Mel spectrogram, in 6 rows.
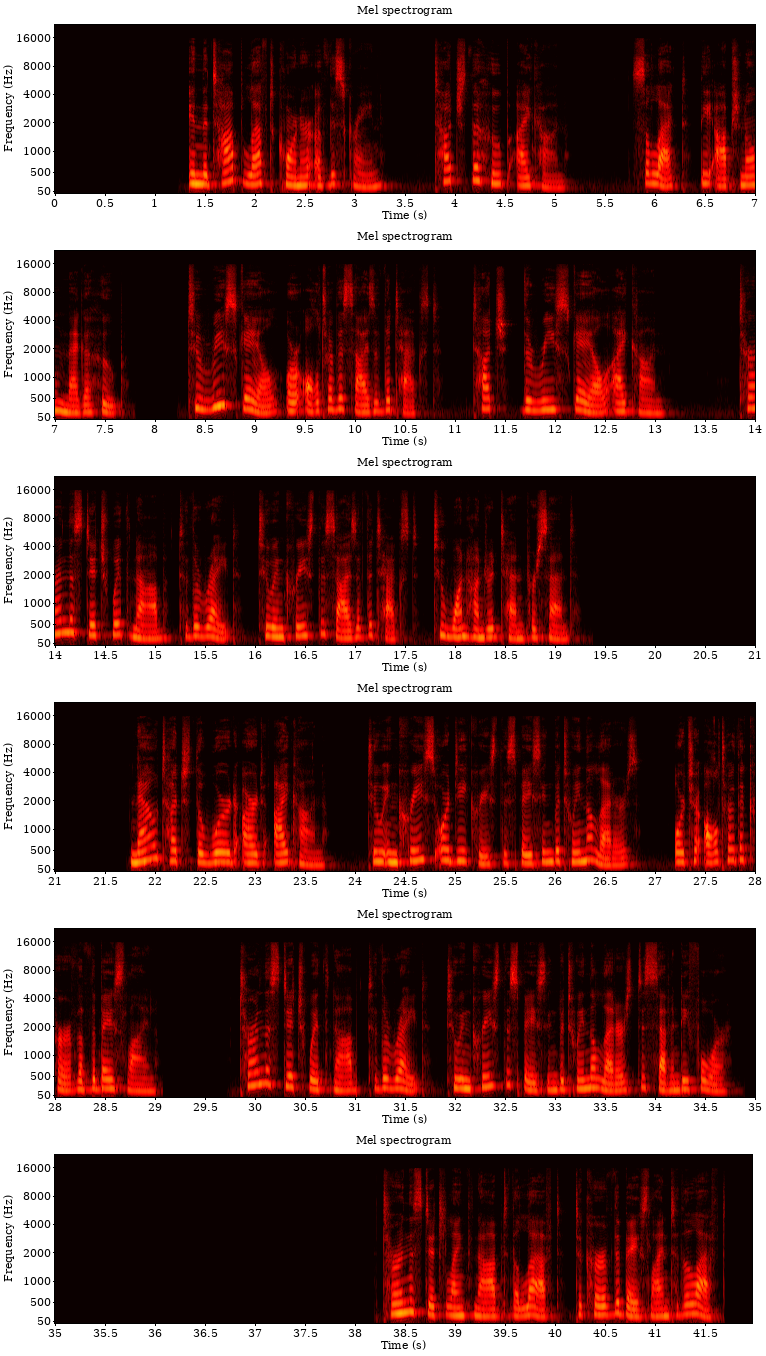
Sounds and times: Speech: 1.4s - 5.2s, 5.8s - 13.2s, 13.8s - 19.4s, 21.8s - 29.1s, 29.8s - 34.9s, 38.3s - 41.8s.

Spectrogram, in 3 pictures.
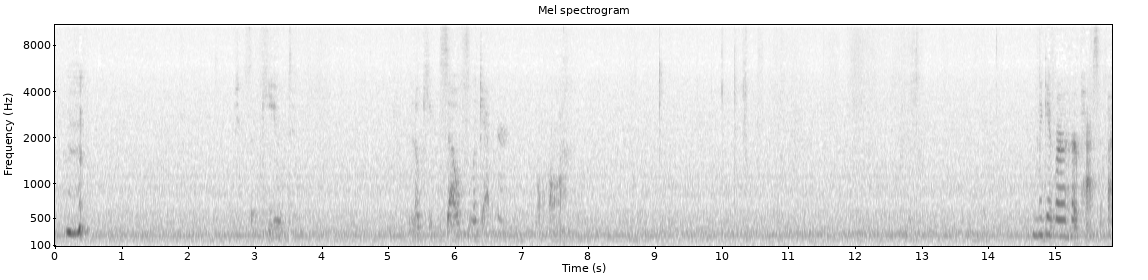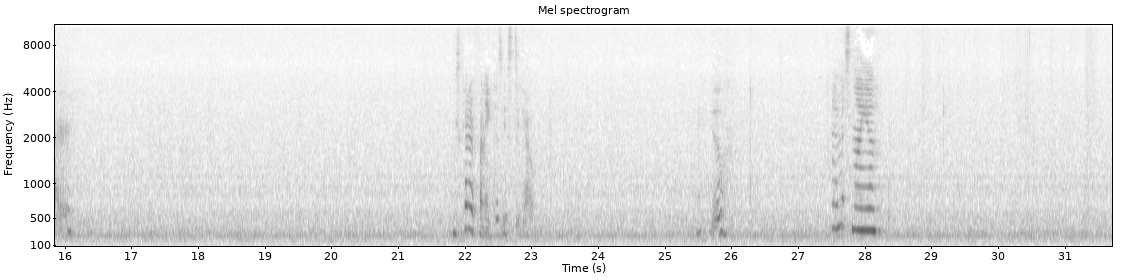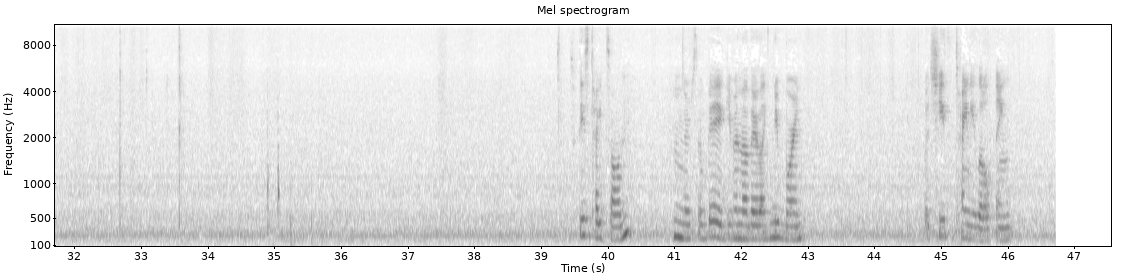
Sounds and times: Speech: 2.7s - 3.7s, 5.3s - 7.8s, 14.7s - 16.2s, 21.8s - 23.1s, 25.5s - 26.1s, 27.5s - 28.3s, 39.4s - 40.4s, 41.0s - 43.0s, 44.8s - 46.1s.

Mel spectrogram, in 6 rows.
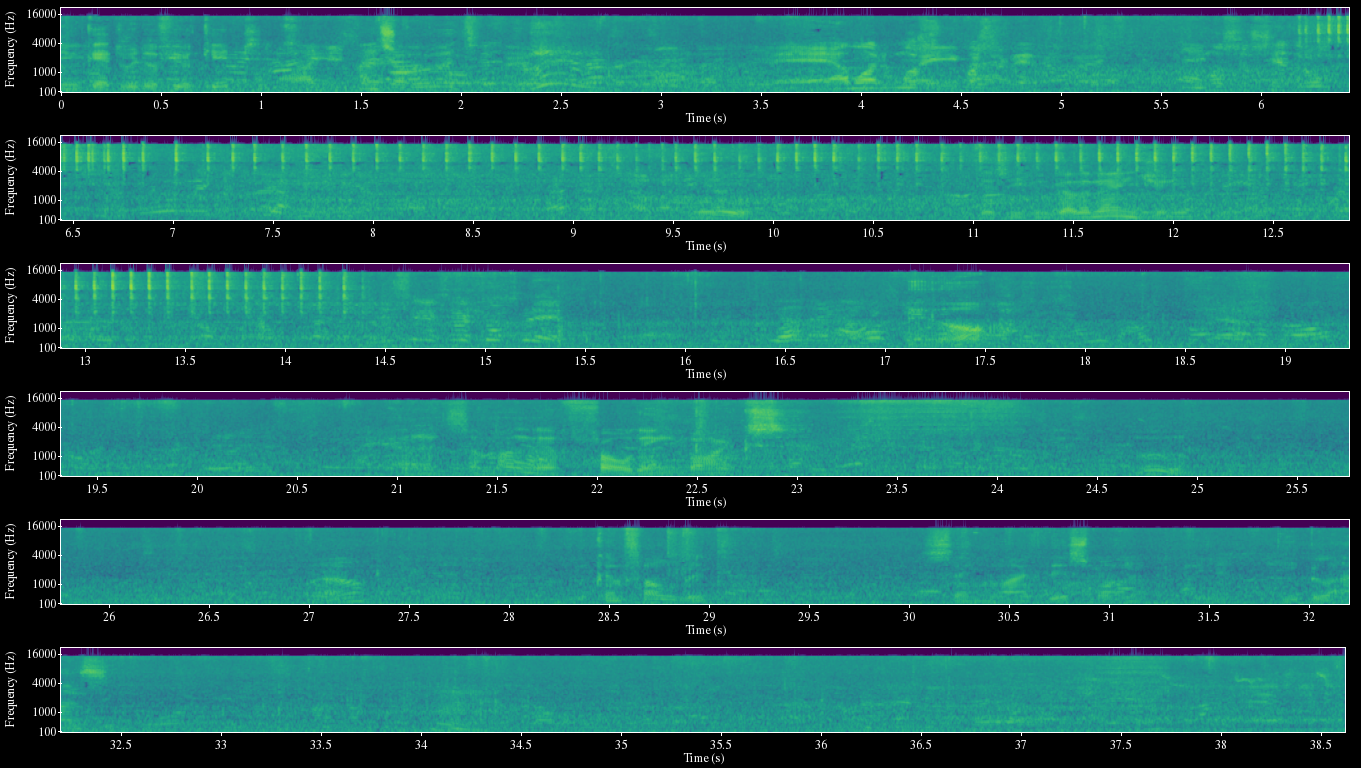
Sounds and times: Speech: 0.0s - 10.2s, 10.9s - 25.3s, 26.4s - 38.6s
Bicycle: 6.2s - 14.5s.

